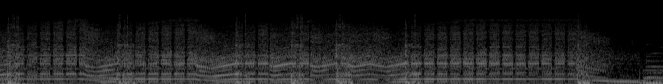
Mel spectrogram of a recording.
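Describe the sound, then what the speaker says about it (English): Annis Euros X32 HSW, a Nissan 350Z-style car with a three-pedal manual transmission in GTA Online, revs loudly and continuously, its engine note climbing and dropping through repeated throttle blips and a brief shift before settling near the end. "Definitely sounds like the Annis Euros we already have in the game."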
